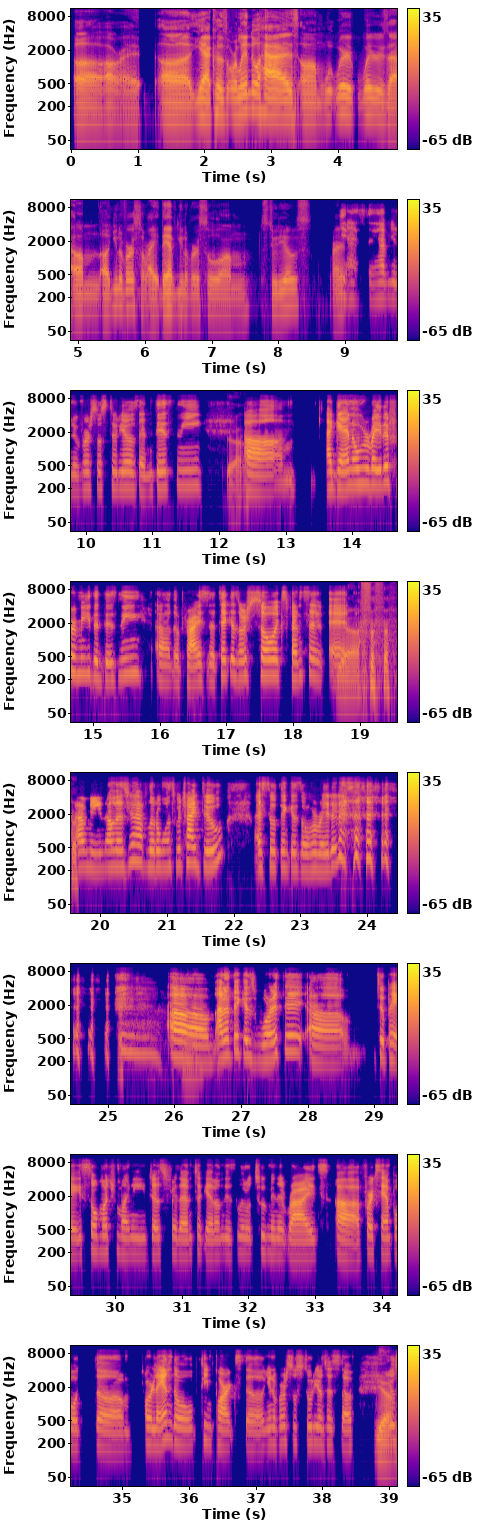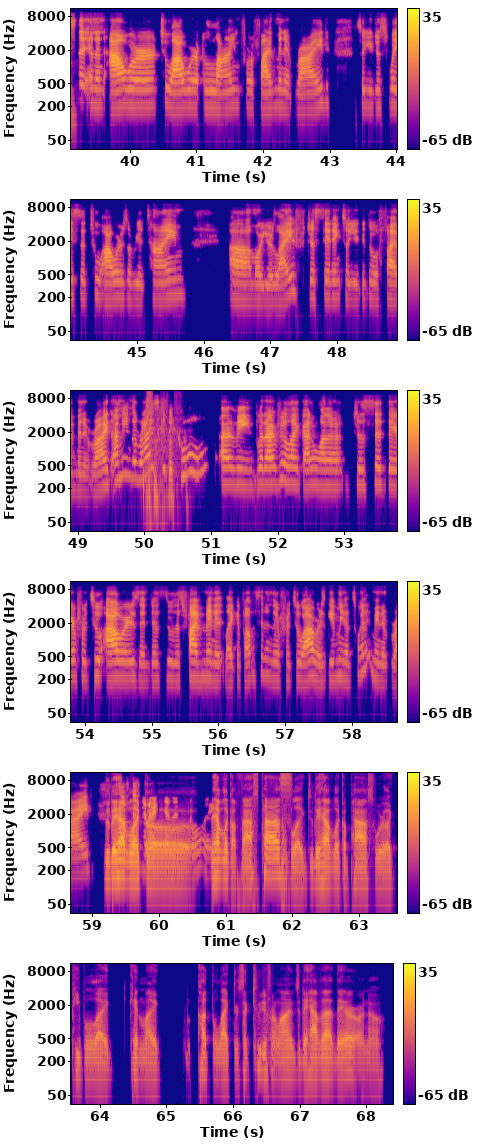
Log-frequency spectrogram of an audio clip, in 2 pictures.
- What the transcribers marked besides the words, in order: laugh; laugh; chuckle; chuckle
- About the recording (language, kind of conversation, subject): English, unstructured, Where is a travel destination you think is overrated, and why?
- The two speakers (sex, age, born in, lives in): female, 40-44, Puerto Rico, United States; male, 25-29, United States, United States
